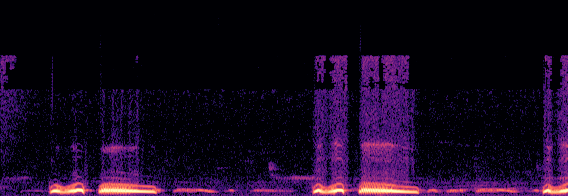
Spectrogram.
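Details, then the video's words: Spotted dove 'thúc gù' cooing in the 'thổ' voice, used to stir newly caught captive doves into cooing. A short double hoot is followed by a long, descending coo, plus faint murmured notes between phrases, repeated twice. "cu gáy giọng thổ THÚC GÙ giọng hay hạp bổi nhanh nổi nhất, tiếng gáy giúp bổi nhanh gáy và nổi lẹ"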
